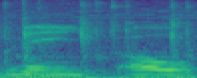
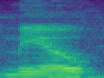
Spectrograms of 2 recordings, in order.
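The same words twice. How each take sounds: First: Put-on "me old" as two distinct words; separated words. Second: "Meo" loud, slurred into one word like a cat's meow; run-together pronunciation. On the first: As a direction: spell out "me old" slowly, word by word. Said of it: "like, me old". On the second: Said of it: "it's me old mucker". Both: Shown as a demonstration.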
